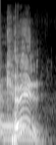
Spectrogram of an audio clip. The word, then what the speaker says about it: Keul: Comment K-E-U. K-E-U-L. Alors, vous qui êtes... – Ah, il y a Keul.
